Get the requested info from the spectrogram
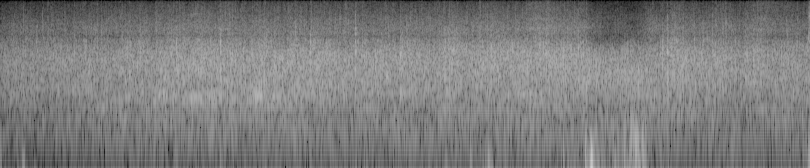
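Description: A congregation applauding in praise, the clapping building over the first couple of seconds and then holding steady.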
